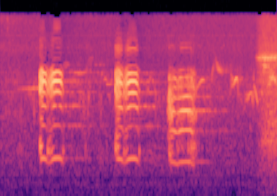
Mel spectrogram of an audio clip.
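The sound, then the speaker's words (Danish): A giant black bear's characteristic call signal, calling the other bears together: three loud, nasal honking calls spaced evenly apart, each with a bright, buzzy tone, followed by a short burst of airy hiss at the end. “Den kaldte nu de andre bjørne sammen med det for den almægtige sorte kæmpebjørn så karakteristiske kaldesignal.”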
